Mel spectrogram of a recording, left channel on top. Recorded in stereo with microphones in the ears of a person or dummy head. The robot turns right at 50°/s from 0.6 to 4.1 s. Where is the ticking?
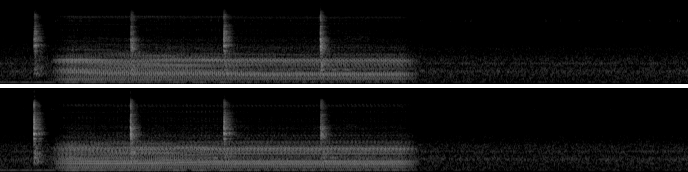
65° right (ahead or behind), 0.8 m; by 3.3 s 50° left (ahead or behind), 0.8 m.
